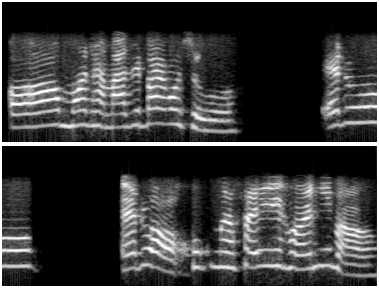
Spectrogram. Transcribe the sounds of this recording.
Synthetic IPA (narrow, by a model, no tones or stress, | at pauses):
ɔmɔjdʱɛmazibakojsʊ | ɛdu | ɛduɔxuk̚nasaiɦɔjnibaw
